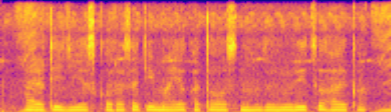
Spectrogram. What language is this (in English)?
Marathi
